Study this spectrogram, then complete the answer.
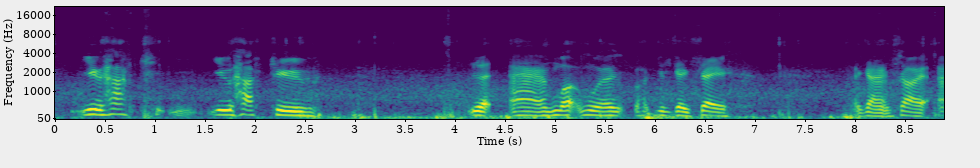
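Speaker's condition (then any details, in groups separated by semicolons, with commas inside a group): Cerebral palsy; mild, ataxic type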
